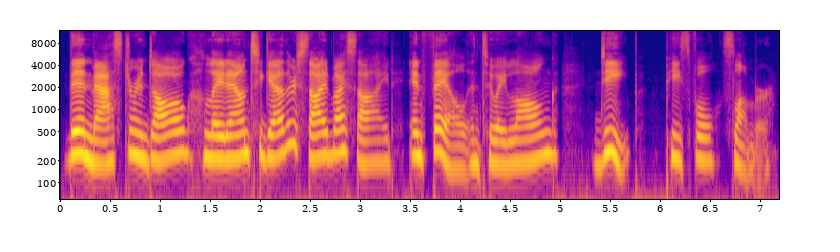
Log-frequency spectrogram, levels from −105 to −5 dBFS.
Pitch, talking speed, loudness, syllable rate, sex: 210 Hz, 150 wpm, -19 LUFS, 4.0 syllables/s, female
